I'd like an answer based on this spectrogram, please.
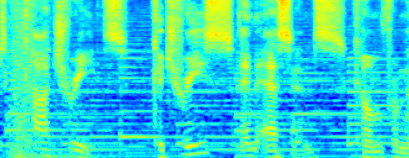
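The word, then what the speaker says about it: Catrice: Katrice, pronounced Katrice.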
